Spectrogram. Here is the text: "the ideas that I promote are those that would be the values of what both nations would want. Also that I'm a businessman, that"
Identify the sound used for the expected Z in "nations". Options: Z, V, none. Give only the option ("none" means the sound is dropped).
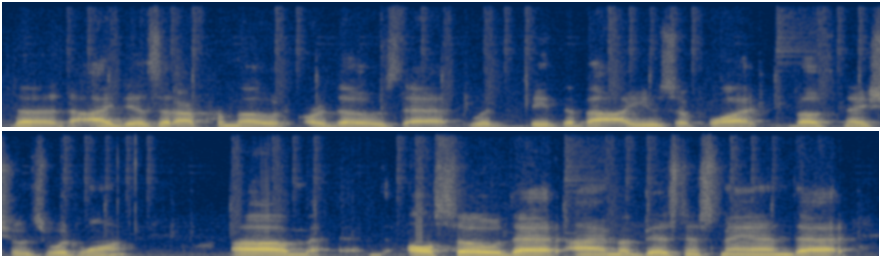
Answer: Z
